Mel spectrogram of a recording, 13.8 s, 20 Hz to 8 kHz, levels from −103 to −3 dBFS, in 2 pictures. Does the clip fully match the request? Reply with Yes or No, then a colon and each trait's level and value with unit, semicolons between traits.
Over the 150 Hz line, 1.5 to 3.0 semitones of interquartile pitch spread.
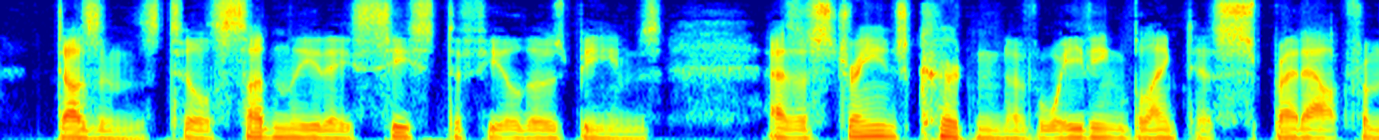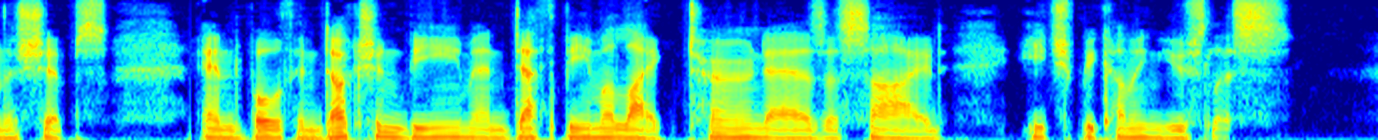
No: very low, 85 Hz; narrow, 2.5 semitones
